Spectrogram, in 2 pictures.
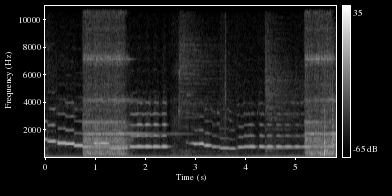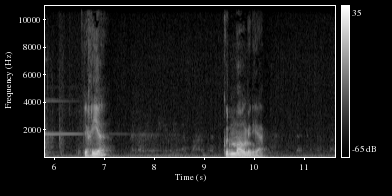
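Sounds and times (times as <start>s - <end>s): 
telephone with harsh buzzing bell ringing: 0.8s - 2.2s, 5.2s - 6.8s
speech: 6.6s - 7.2s, 9.4s - 10.3s.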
